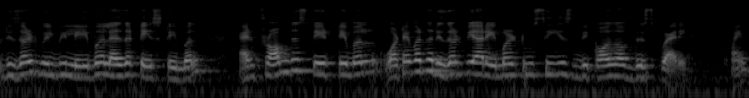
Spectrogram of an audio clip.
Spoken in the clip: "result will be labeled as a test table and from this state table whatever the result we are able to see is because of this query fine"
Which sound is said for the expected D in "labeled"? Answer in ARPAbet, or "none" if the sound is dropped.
none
